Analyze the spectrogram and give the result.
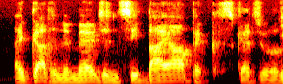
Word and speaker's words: biopic: You, everyone, your mom, your dad, your brother, your sister, anyone and everyone should go see Bohemian Rhapsody, the new biopic on Freddie Mercury and Queen. – Did you just say biopic? – Biopic? How is it pronounced? – Biopic, like biography picture. Biopic.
